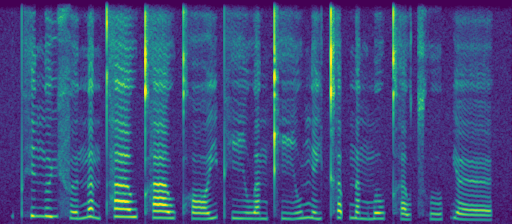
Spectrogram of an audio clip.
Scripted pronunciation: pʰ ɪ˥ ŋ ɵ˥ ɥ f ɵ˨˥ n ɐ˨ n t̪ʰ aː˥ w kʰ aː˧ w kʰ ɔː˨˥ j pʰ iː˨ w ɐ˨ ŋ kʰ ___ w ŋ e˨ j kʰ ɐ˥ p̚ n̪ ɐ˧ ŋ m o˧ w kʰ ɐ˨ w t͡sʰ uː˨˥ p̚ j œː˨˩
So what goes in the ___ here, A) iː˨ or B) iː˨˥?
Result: B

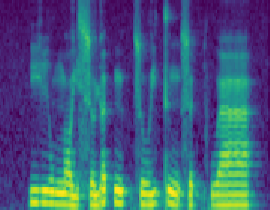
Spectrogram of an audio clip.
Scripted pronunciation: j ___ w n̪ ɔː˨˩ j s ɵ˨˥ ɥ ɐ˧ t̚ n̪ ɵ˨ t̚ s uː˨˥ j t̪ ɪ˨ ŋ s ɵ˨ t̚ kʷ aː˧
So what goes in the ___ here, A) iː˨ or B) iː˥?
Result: A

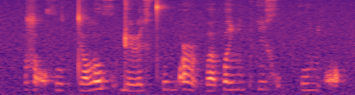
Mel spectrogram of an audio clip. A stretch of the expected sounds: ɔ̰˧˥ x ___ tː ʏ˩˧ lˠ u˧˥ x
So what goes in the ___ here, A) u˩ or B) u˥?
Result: A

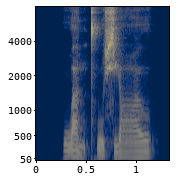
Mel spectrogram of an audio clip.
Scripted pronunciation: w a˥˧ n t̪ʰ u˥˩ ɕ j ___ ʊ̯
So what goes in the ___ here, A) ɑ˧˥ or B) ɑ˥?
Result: B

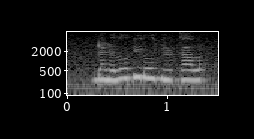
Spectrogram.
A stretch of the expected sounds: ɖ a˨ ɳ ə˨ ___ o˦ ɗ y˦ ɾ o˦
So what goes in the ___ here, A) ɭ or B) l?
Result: B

